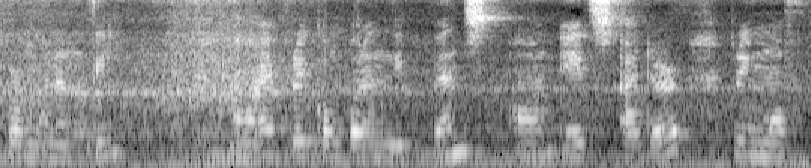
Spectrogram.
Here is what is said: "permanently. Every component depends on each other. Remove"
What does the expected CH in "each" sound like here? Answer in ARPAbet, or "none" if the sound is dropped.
S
